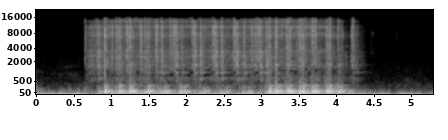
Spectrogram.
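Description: Suzuki GS 500's air-cooled parallel-twin engine, with no muffler, on its first start after winter storage: it catches about half a second in, runs in uneven surges for about three and a half seconds, dies, and catches again right at the end. It is not yet running steadily, but each run lasts a little longer.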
